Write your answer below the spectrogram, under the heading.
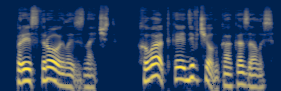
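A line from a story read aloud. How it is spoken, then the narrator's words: Grumbling. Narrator (Russian): проворчал он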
